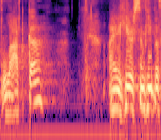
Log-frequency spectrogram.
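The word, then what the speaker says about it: latke: Uh, the Eastern European classic is the potato lattka and again that word is pronounced lattka. I hear some people say lki.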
